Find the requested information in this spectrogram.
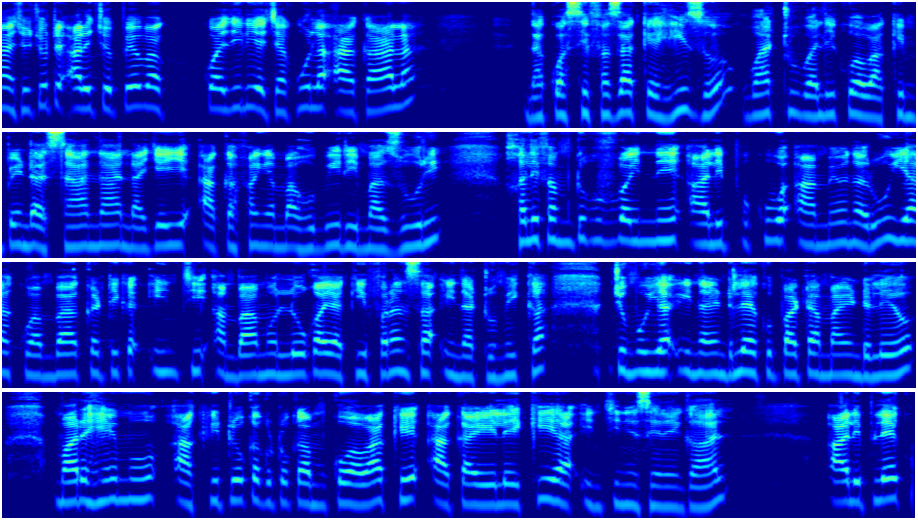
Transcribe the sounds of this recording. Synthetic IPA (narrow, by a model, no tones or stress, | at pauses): t͡ʃɔt͡ʃɔtɛʔalit͡ʃɔpɛwa | kwaːʄilijat͡ʃakulaʔakala | nakwasifazakɛɦizɔwatuwalikuwawakim̩pɛndasananajɛjɛʔakafaɲamahuɓiɾimazuɾixalifam̩tukufuwainɛʔalipɔkuwaʔamɛɔnaɾujakwambakatikaɲt͡ʃiʔambamɔluɣajakifaɾansaʔinatumikad͡ʒumuiaʔinaɛndɛlɛakupatamaɛndɛlɛɔmaɾɛɦɛmuakitɔkakutɔkam̩kɔawakɛʔakaɛlɛkɛaʔɲt͡ʃinisɛnɛɡal | alipɛlɛk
